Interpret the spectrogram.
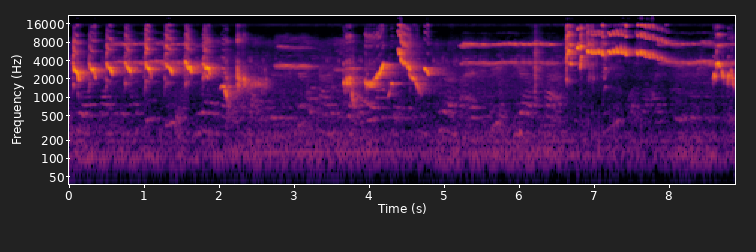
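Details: Song of a white-rumped shama used to prompt pet birds into singing. A rapid series of about ten repeated rising whistled notes, then slurred phrases and high sustained tones.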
